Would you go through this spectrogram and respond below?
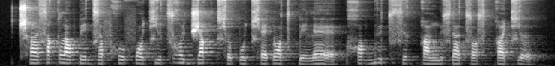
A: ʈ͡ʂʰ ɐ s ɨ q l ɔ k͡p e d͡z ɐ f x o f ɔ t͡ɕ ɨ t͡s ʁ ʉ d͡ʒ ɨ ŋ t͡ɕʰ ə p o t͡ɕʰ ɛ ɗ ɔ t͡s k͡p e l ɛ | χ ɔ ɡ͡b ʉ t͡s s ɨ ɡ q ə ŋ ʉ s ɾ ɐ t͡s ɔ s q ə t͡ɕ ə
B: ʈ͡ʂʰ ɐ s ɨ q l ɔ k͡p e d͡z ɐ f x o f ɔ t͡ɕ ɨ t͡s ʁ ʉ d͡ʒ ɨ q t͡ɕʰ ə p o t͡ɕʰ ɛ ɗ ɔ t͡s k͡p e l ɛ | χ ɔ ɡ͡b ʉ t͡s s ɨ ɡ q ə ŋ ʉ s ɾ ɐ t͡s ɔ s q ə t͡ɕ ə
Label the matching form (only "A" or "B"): B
